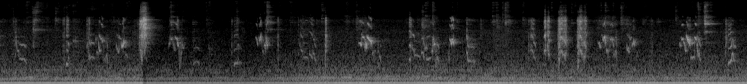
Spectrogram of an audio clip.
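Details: Relaxed pet budgie on a wooden perch keeps up busy chatter of short, high chirps, clicks and brief warbled notes, thickening toward the end, with a steady low hum beneath.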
